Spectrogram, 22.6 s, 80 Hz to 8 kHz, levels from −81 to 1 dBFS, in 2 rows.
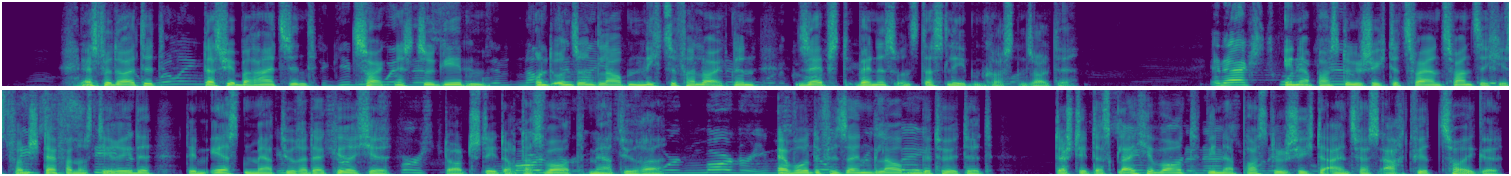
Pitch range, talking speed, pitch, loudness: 110-150 Hz, 160 wpm, 125 Hz, -21 LUFS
